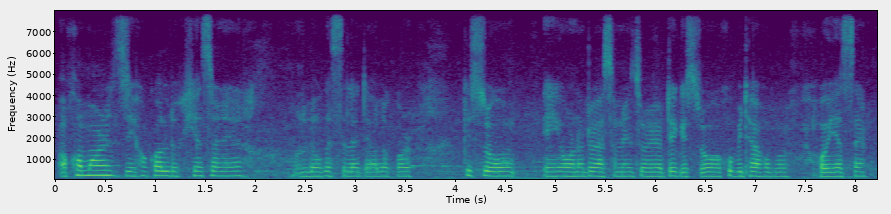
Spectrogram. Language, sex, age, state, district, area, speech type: Assamese, female, 18-30, Assam, Goalpara, rural, spontaneous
